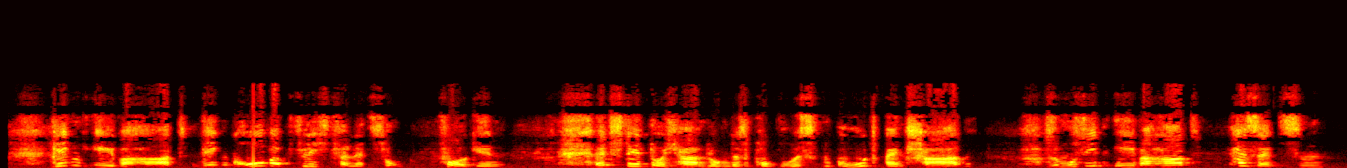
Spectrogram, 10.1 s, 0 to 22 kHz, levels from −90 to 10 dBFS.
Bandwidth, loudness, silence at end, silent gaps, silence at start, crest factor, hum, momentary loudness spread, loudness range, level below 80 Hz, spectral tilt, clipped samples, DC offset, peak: 11.5 kHz; -18 LUFS; 0.2 s; none; 0.1 s; 18 dB; none; 12 LU; 3 LU; -70 dBFS; 1 dB/octave; under 0.1%; under 0.1%; -2 dBFS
